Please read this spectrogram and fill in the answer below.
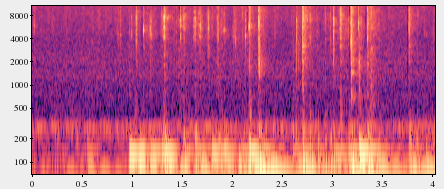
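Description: Typing on a computer keyboard: a quick, irregular run of key clicks that starts about a second in.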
